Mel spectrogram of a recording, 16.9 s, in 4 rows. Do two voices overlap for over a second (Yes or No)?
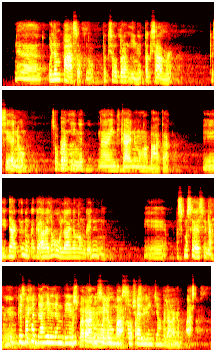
Yes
